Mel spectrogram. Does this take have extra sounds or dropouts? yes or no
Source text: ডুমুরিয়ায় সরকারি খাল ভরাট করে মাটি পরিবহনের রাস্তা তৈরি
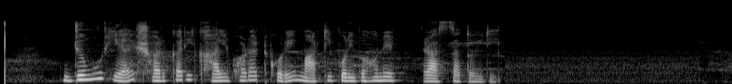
no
